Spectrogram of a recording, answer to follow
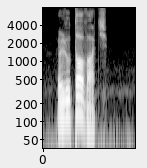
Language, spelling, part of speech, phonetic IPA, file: Polish, lutować, verb, [luˈtɔvat͡ɕ], Pl-lutować.ogg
